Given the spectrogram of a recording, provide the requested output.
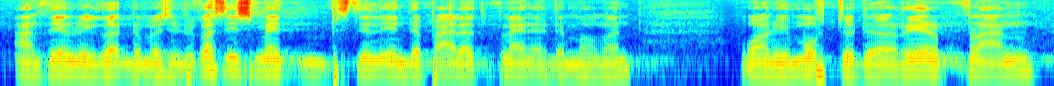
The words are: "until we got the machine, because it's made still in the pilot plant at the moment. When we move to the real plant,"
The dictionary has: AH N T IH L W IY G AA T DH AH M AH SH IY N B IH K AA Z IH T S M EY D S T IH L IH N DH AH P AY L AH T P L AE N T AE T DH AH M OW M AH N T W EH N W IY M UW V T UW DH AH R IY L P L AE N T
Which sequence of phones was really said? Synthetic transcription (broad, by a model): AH N T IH L W IY G AA T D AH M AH S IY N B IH K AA S IH T S M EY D S T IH L IH N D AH P AY L AH T P L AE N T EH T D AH M OW M AH N T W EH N W IY M UW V T UW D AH R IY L P L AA N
